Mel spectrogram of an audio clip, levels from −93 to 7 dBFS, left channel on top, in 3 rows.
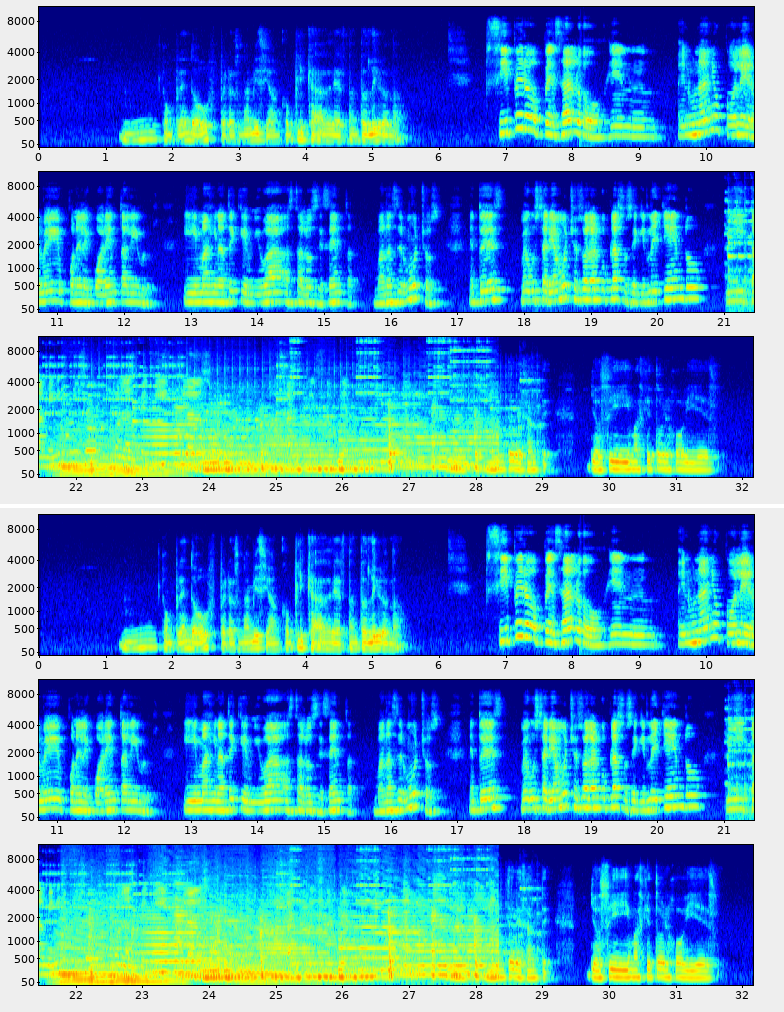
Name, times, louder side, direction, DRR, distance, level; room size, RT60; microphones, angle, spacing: voice 1, 1.2-5.5 27.5-31.6, right 2 dB, 80° right, 0.7 m, -31 dB
voice 2, 6.7-9.3 9.6-12.4 12.9-15.4 15.7-17.7 17.9-20.7 21.0-26.3, right 2 dB, 15° right, 1.1 m, -33 dB
sound 1, 21.0-29.0, left 1 dB, 5° left, 3.5 m, -40 dB
sound 2, 21.6-28.3, right 4 dB, 50° right, 0.4 m, -26 dB
10.5 x 4.2 x 4.3 m
head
